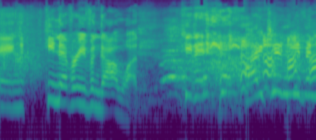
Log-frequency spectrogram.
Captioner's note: Leah laughing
